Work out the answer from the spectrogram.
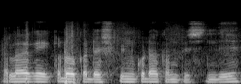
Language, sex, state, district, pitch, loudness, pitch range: Telugu, male, Andhra Pradesh, Sri Satya Sai, 125 Hz, -18 LUFS, 115-130 Hz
